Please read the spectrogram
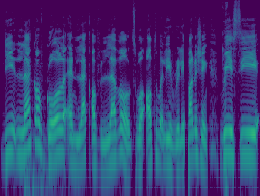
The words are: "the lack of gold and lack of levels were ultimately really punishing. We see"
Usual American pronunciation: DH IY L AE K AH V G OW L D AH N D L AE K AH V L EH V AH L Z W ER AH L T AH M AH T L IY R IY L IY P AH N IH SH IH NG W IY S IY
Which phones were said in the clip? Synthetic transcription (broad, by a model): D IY L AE K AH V G OW L AH N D L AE K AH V L EH V AH L S W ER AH L T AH M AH T L IY R IY L IY P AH N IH SH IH NG W IY S IY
